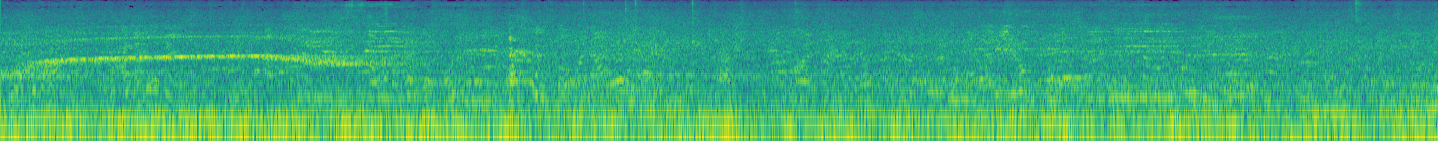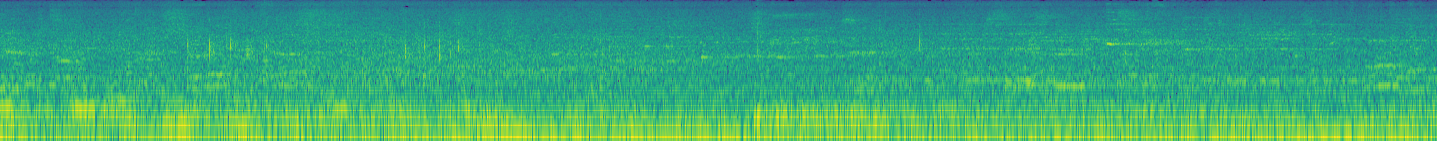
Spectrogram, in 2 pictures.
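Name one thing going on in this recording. City traffic rumbles steadily on a busy street outdoors.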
